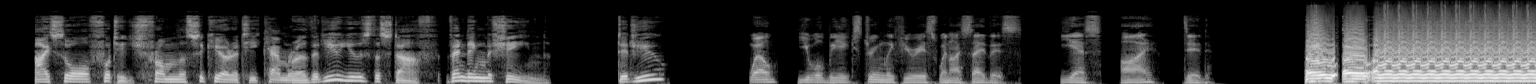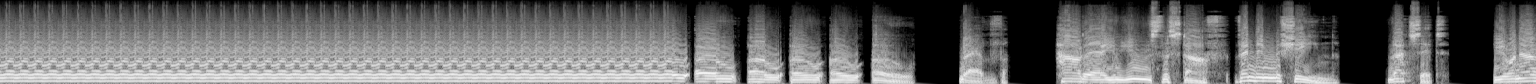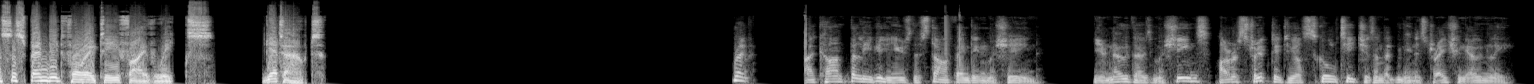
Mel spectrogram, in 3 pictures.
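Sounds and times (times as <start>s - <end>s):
distorted cartoon voice shouting: 13.1s - 25.4s, 26.0s - 28.4s.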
